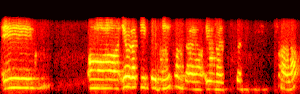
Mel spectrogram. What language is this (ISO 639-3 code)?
nep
